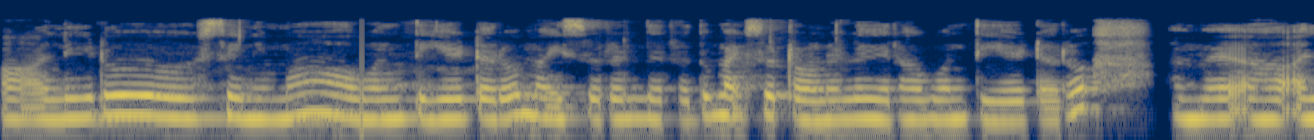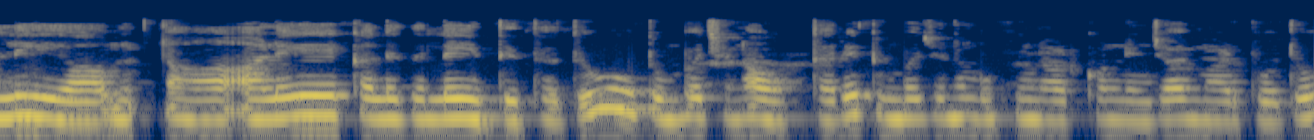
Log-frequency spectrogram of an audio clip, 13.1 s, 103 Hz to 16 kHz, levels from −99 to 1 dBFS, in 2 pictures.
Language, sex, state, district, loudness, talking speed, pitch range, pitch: Kannada, female, Karnataka, Mysore, -24 LUFS, 110 wpm, 220-235 Hz, 225 Hz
